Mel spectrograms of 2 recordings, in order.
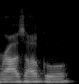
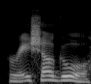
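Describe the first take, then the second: First: The first word ends with a 'z' sound. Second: The first word ends with an 'sh' sound. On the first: "The Nolan movies call him Raz Al Ghul" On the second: "Animated series pronounces it Raish"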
